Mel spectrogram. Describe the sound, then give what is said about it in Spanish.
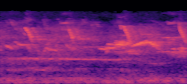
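Several birds chirp and twitter together in a steady outdoor chorus in the oak trees of a house garden, their quick high-pitched calls overlapping, with no voices present. “Y con esos robles, uy, la cantidad de pájaros.”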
